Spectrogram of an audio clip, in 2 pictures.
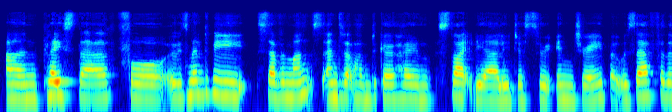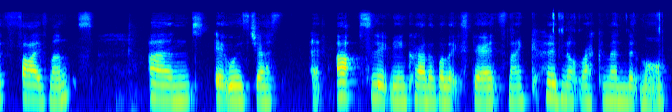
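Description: A woman's voice: medium pitch, flat delivery, moderate pace, darkish tone. A young woman guest on a podcast, chatting casually and describing things with enthusiasm. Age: young adult. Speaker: podcast guest, former language assistant. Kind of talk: casual chat.

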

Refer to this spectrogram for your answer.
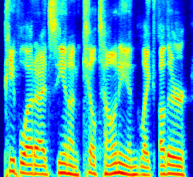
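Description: A man's voice: medium pitch, fairly even intonation, a little fast, dry recording. Man telling loose, slangy stories. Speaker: podcast guest, stand-up comedian. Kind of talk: casual storytelling.

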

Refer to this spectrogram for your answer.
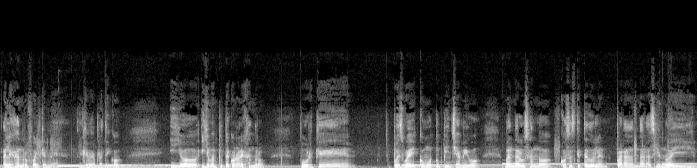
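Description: A man's voice: fairly high pitch, flat delivery, normal speed. A young man with a Mexican accent casually telling a personal story, slangy and candid, swearing now and then. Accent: Mexican Spanish. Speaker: storyteller host. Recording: music playing underneath.

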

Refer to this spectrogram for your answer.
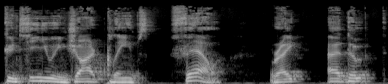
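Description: A man speaking as an economics commentator on a podcast, halting and repeating words, often stressing points with a questioning "right?". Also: mid-range voice, animated, fairly bright tone.

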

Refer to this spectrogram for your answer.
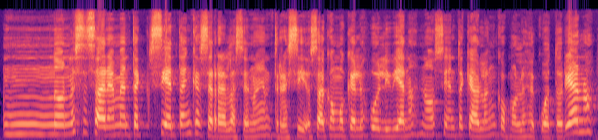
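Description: A Venezuelan woman hosting a podcast in casual, animated chat, often laughing as she talks. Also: on the high side, brisk. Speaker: podcast host.

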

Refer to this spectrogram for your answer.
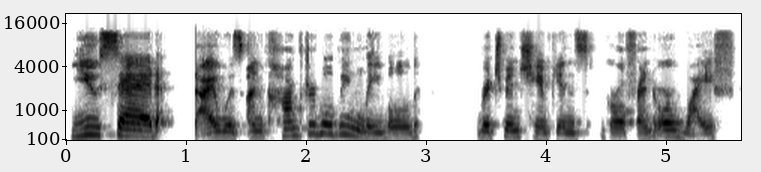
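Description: A woman's voice: on the low side, moderate pace. A woman hosting a podcast interview, chatting with bursts of enthusiasm. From grew up in the rodeo world. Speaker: podcast host. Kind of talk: casual interview chat.

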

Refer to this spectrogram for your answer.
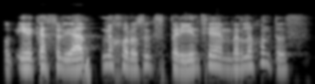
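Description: A man's voice: on the high side, brisk, no room sound. A man chatting casually on a podcast about a movie, acting out lines from it. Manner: animated, acts out quotes. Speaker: podcast panelist. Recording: dull lo-fi.

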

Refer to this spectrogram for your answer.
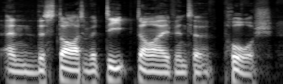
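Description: A man's voice: deep voice, steady tone, normal speed, pushed and bright. A man from the UK in his thirties, chatting casually as a guest, rambling with many restarts and fillers. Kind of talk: casual interview chat.

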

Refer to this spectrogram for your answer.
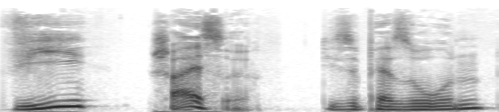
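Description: A man's voice: mid-range voice, big pitch swings, extremely slow, darkish tone, no room sound, clean studio sound. A man co-hosting a casual podcast, retelling a book with jokes, laughter and silly put-on voices. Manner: joking, laughs often, puts on silly voices. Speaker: podcast co-host.

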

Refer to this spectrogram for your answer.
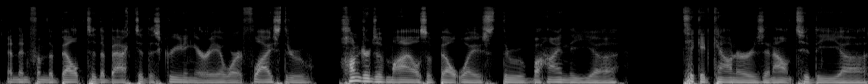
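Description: Male podcast host, lowish voice, dry close recording, rambling casual delivery full of restarts. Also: no room sound. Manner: rambling, many restarts and self-corrections. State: tired, yawning. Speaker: podcast host, former baggage handler.

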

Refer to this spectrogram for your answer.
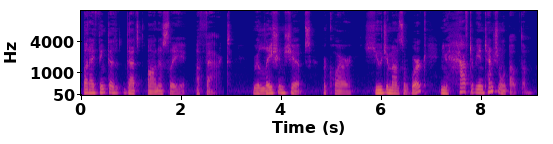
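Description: Husky-voiced guy hosting a podcast, calm and reflective, short sentences. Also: mid-range voice. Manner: measured and reflective, speaks in short statements. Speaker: podcast host. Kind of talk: casual chat.

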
